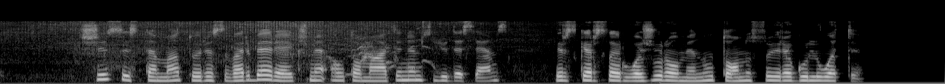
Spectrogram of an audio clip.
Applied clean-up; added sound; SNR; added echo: none; Bicycle; 17 dB; none.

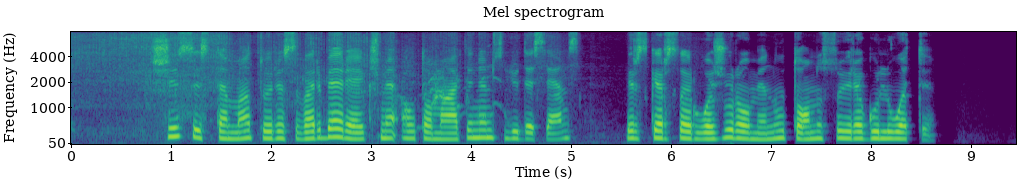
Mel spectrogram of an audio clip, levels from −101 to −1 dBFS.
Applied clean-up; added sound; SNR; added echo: neural mask model RNNoise.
